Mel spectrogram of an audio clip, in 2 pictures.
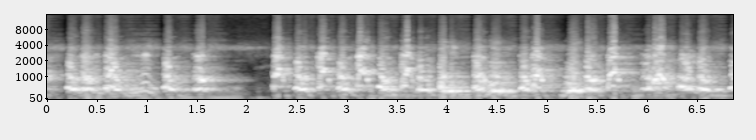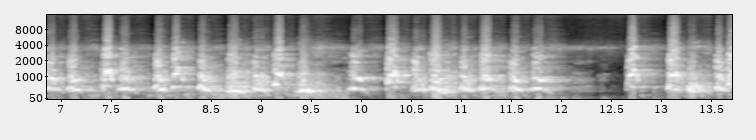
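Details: Boerboel, a South African Mastiff living in Egypt, from the couple Enzo and Diva; a long, nearly unbroken stream of powerful, rapid barks, pausing briefly just after two seconds and again near twelve and a half seconds.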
